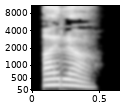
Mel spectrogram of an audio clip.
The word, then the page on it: ಅರ: kannada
